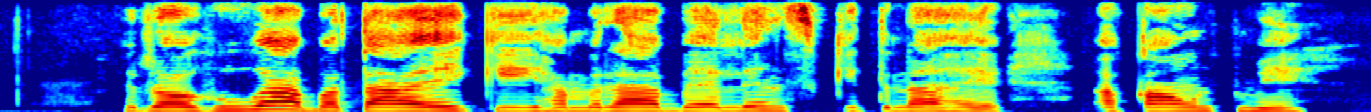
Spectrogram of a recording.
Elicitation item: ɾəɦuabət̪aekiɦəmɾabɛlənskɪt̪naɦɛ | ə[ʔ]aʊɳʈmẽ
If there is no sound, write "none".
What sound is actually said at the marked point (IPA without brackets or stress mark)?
k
